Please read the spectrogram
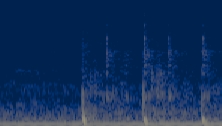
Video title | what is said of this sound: Easy homemade white bread | that's the hollow sound that I was talking about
